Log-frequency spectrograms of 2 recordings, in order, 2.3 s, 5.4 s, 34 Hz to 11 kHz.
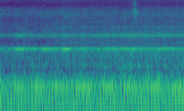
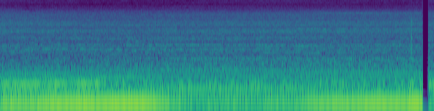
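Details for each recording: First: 2008 Mazda 3, engine started, heard from underneath the car: a steady, thin high whine over the low engine rumble that stops when the tank is struck. Fuel pump whine. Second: 2008 Mazda 3 petrol idling after fuel pump module replacement: smooth steady low hum, the earlier fuel pump whine from the tank gone.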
